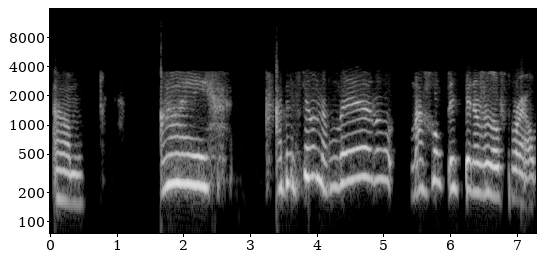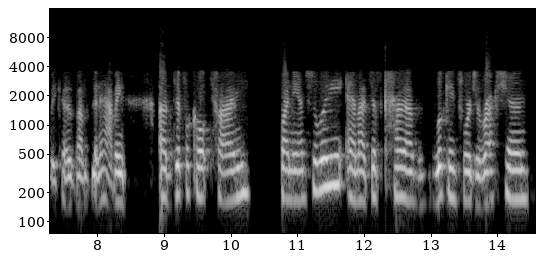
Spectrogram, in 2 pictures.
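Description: A middle-aged woman calling in to a radio advice show over the phone, speaking hesitantly with many pauses and ums. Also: on the low side. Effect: heard over a phone line on a radio show. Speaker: caller to a call-in advice show. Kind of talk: phone-in call. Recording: tinny phone line.

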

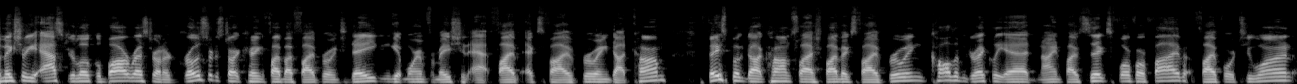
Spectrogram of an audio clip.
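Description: Guy hosting a podcast, relaxed and joking, swears a lot, dry close mic. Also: medium pitch, a little fast, dry recording. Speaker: podcast host. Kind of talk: casual chat and sponsor reads.

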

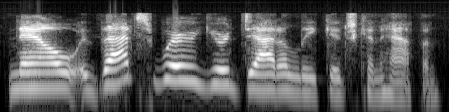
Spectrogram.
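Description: A woman hosts a casual tech talk show with plenty of opinion. Her voice sits at a medium pitch and she leans on her points. The sound is very dry and a little dull, as on a lo-fi recording. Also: very animated, unhurried, dry recording. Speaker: tech radio co-host.

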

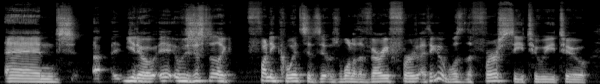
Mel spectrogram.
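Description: A man's voice: medium pitch, a little fast, breathy edge. A man co-hosting a podcast, telling a long story in a rambling, casual way with many fillers. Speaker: podcast co-host. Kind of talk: casual chat.

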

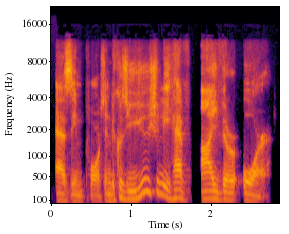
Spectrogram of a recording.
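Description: A darkish, low-leaning male voice comes across as very animated and brisk. He's a happiness researcher and teacher whose first language is Hebrew, guesting on a podcast and explaining his ideas lecture-style, reinforcing every point through repetition.

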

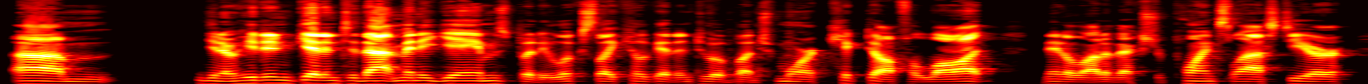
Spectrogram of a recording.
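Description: Talking football on a podcast he co-hosts, this man speaks fairly quickly in a lowish, flat, sharp-toned voice. The chat is casual and jokey, loaded with fillers.

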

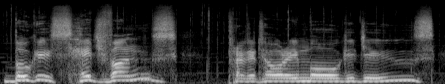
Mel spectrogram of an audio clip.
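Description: A man's voice: on the high side, drawn-out words, over music. A man playing a chatty, theatrical Satan who hosts hell with gleeful mock courtesy in a comedic audio drama. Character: campy, chatty Satan as bureaucratic host of hell.

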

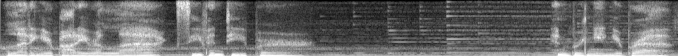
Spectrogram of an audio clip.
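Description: Low, slow, soothing woman guiding meditation. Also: fairly even intonation. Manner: soft, soothing, gently drawn out. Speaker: guided meditation host. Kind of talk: guided meditation narration. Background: new-age music with singing bowls.

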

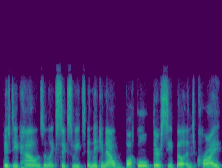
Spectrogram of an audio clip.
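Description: A woman's voice: medium pitch, fairly even intonation, moderate pace, a little mellow. Woman in her fifties, podcast host, bubbly, laughs often, casual chat. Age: 50s. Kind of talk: casual interview.

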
